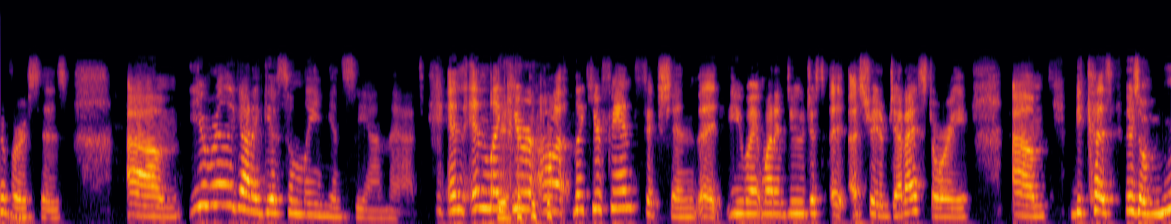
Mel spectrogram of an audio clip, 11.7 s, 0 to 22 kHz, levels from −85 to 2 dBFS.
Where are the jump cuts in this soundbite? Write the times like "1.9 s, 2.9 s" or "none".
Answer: 1.9 s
